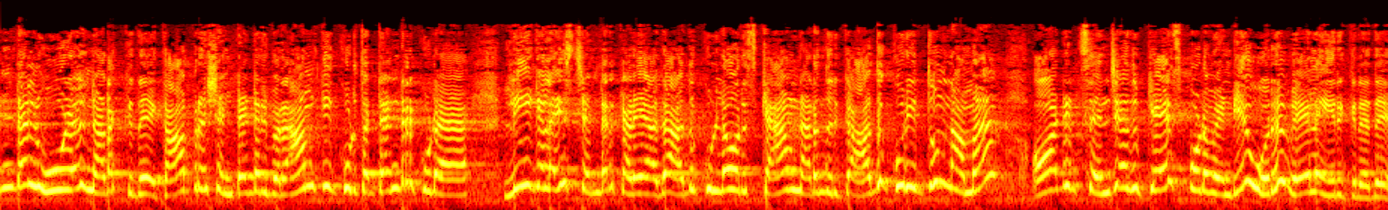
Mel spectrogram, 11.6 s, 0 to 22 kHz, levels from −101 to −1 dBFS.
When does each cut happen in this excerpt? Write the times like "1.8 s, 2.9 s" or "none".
none

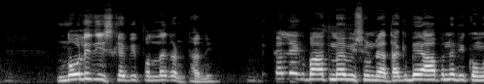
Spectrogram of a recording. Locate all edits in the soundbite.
2.7 s

